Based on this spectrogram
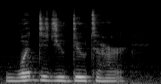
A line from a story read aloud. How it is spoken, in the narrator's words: He yelled at Perseus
